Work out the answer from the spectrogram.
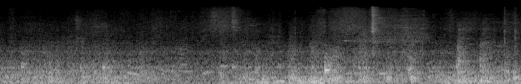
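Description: Yoro Railway local electric train running, heard from inside the passenger car: a steady rumble of the car on the track, with wheels clicking over rail joints a few times in the second half.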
